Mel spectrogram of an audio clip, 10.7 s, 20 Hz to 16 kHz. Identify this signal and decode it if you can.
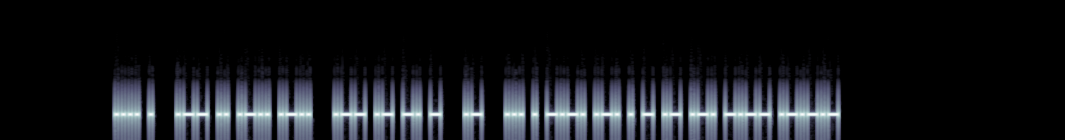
Morse code, heard as a keyed tone, about 34 wpm, 700 Hz. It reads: HE WILL WANT A SECRETARY.
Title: Sentences from Top 1300 Words 35wpm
